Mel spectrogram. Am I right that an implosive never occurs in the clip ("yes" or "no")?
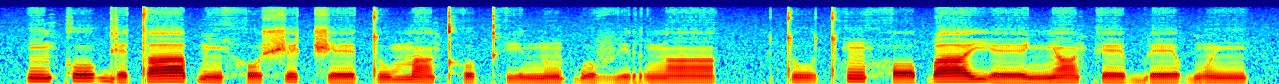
no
